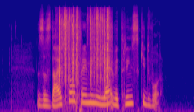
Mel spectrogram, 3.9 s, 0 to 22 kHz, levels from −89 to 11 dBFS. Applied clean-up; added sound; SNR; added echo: none; Crack; -4 dB; none.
